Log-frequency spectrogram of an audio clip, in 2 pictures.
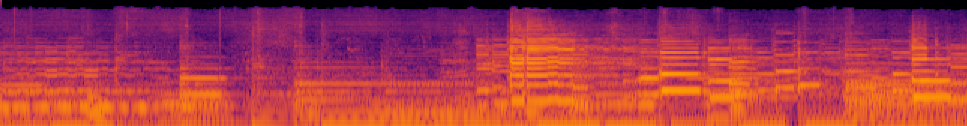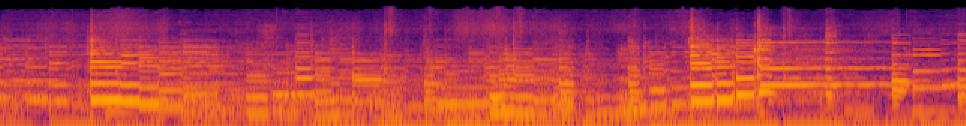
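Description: Jazz guitar duo played live: an archtop hollow-body electric guitar and a Brian Moore solid-body electric guitar. Quick single-note melodic lines run over low bass notes that change about twice a second.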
